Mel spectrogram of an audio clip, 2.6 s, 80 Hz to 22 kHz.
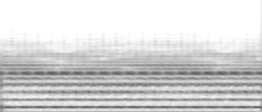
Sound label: C4F, B3, Vintage Keyboards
